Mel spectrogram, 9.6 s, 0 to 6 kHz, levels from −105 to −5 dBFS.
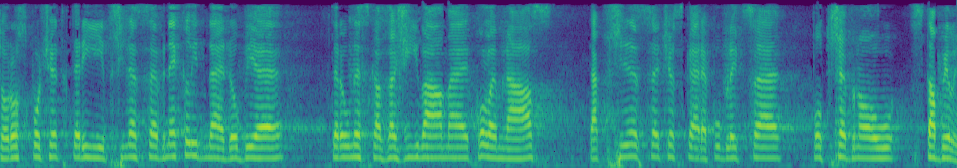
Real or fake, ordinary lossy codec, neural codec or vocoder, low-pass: fake; AAC, 24 kbps; codec, 16 kHz, 16 kbps, FunCodec, trained on Chinese and English, 50 frames a second; 5.4 kHz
